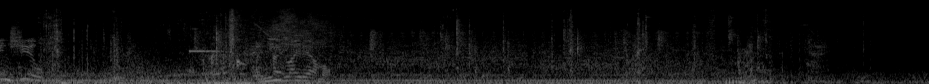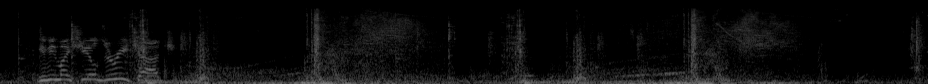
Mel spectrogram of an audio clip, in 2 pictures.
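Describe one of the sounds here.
A shield recharger hums and whooshes as it charges up.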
